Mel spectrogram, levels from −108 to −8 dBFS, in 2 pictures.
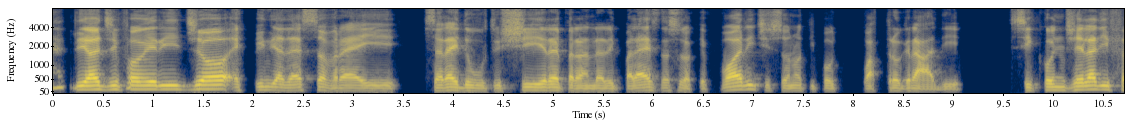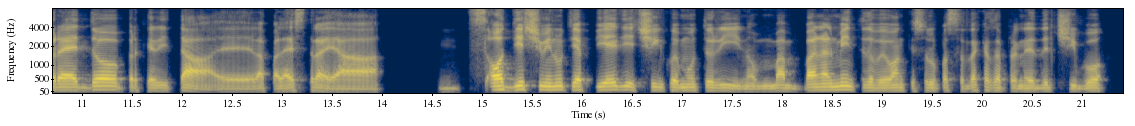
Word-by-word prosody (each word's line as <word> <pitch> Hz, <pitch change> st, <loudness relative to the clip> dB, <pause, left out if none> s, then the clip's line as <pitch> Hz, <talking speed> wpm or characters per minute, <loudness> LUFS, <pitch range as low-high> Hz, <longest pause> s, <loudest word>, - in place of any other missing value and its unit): di 130 Hz, +1 st, +4 dB
oggi 135 Hz, 0 st, +7 dB
pomeriggio 140 Hz, +2 st, +5 dB
e 105 Hz, -1 st, -4 dB
quindi 115 Hz, 0 st, -5 dB
adesso 100 Hz, 0 st, -1 dB
avrei 95 Hz, -1 st, -2 dB, 0.2 s
sarei 105 Hz, +2 st, +2 dB
dovuto 95 Hz, -2 st, -6 dB
uscire 105 Hz, +3 st, +1 dB
per -, -, -3 dB
andare 90 Hz, 0 st, -3 dB
in -, -, -12 dB
palestra, 100 Hz, 0 st, -1 dB
solo -, -, -7 dB
che -, -, -13 dB
fuori 130 Hz, +7 st, +3 dB
ci 95 Hz, -, -9 dB
sono 90 Hz, -1 st, -7 dB
tipo 90 Hz, -2 st, -11 dB, 0.2 s
4 95 Hz, -, -6 dB
gradi, 75 Hz, -4 st, -3 dB, 0.5 s
si 105 Hz, -1 st, -5 dB
congela 115 Hz, +5 st, +3 dB
di 135 Hz, -1 st, 0 dB
freddo, 115 Hz, -, +3 dB
per -, -, -6 dB
carità, 95 Hz, -1 st, -2 dB
ehm, 80 Hz, 0 st, -5 dB
la 85 Hz, 0 st, -4 dB
palestra 90 Hz, +2 st, -3 dB
è 80 Hz, -, -2 dB
a, 80 Hz, -2 st, -2 dB, 0.6 s
uhm, 170 Hz, 0 st, -16 dB
s -, -, -7 dB
ho 125 Hz, +1 st, +9 dB
10 130 Hz, +4 st, +2 dB
minuti 125 Hz, 0 st, +1 dB
a 120 Hz, -, +5 dB
piedi 125 Hz, +2 st, 0 dB
e 115 Hz, -, -2 dB
5 110 Hz, 0 st, -1 dB
in 105 Hz, -, -5 dB
motorino, 100 Hz, -5 st, -4 dB
ma 90 Hz, +3 st, -2 dB
banalmente 115 Hz, +6 st, 0 dB
dovevo 95 Hz, -1 st, -2 dB
anche 100 Hz, 0 st, -5 dB
solo 100 Hz, -2 st, -6 dB
passar -, -, -8 dB
da -, -, -4 dB
casa -, -, -6 dB
a -, -, -3 dB
prendere 90 Hz, 0 st, -5 dB
del 95 Hz, +1 st, -7 dB
cibo; 95 Hz, +1 st, -5 dB
100 Hz, 155 wpm, -23 LUFS, 90-125 Hz, 0.6 s, ho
